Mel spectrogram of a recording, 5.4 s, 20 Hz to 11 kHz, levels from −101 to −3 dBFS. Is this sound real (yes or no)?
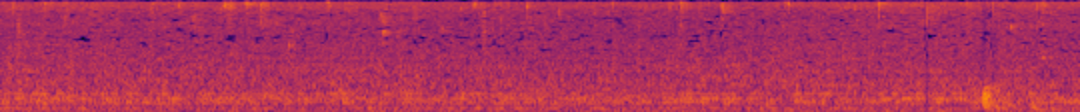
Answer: yes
